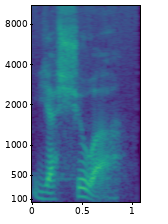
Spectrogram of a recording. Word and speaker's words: Yeshua: But did you know there's another way to pronounce Joshua? If we pronounce it a little more true to the Hebrew, it sounds like this, Yeshua.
